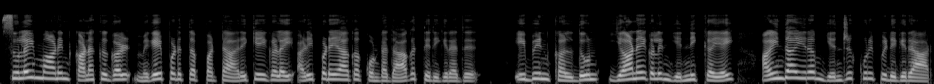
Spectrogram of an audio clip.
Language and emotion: Tamil, neutral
